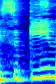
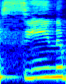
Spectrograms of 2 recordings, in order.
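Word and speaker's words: scene: सीन एस सी ई एन स्किन नहीं सीन पढ़ते हैं।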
